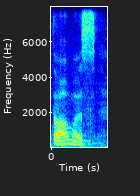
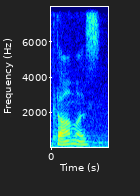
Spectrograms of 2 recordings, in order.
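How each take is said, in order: First: The name begins with a th sound. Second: The name begins with a plain t sound. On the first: The speaker calls it wrong. "you called me with the H" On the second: The speaker calls it right. "My name is Thomas"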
